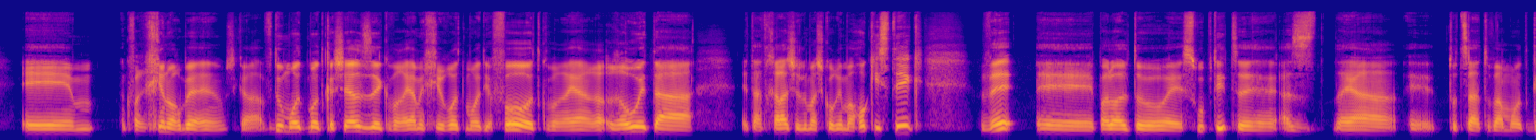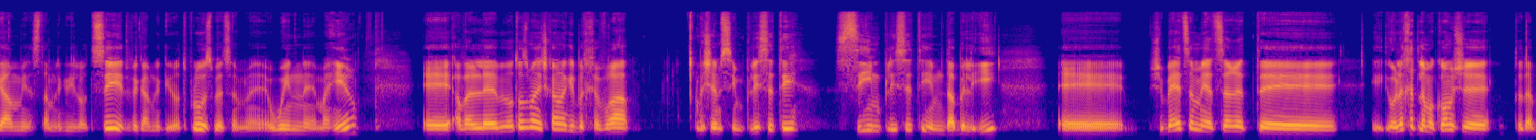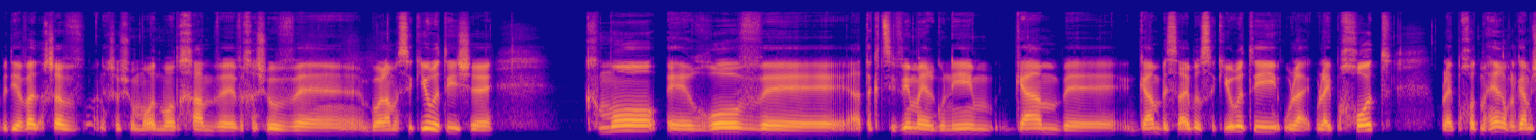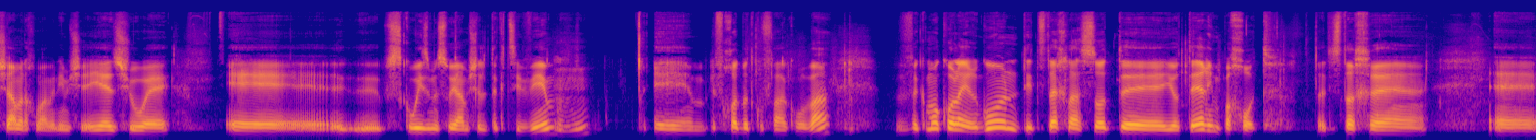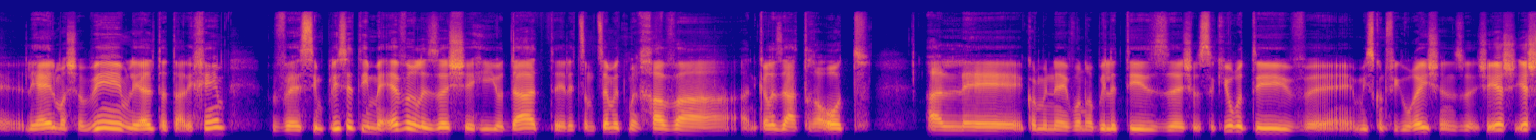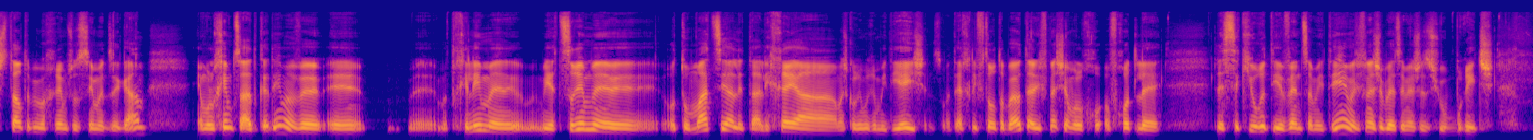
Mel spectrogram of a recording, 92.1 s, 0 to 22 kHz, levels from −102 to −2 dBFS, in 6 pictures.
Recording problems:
thin; very; fading below 300 Hz

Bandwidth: 15 kHz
